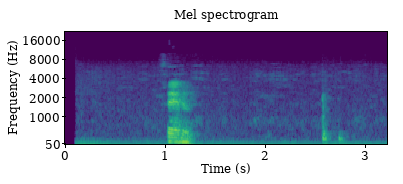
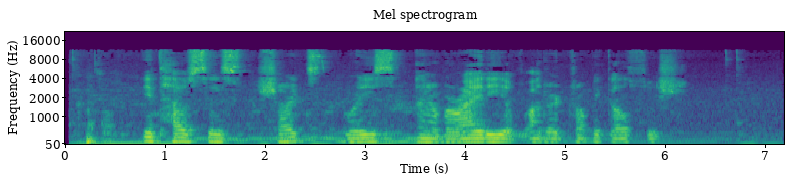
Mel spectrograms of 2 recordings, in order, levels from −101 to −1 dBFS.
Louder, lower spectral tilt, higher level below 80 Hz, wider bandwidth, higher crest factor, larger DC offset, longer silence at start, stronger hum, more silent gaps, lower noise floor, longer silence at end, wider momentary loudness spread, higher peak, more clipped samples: second, -28 LUFS vs -22 LUFS; first, -7 dB/octave vs -4.5 dB/octave; about the same, -44 dBFS vs -40 dBFS; second, 7.4 kHz vs 11.5 kHz; about the same, 24 dB vs 20 dB; neither; about the same, 0.1 s vs 0.05 s; neither; neither; about the same, -51 dBFS vs -51 dBFS; about the same, 0.4 s vs 0.3 s; first, 26 LU vs 12 LU; second, -10 dBFS vs -4 dBFS; neither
